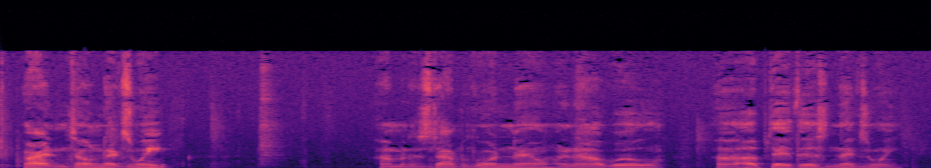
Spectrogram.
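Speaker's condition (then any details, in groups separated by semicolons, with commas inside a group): ALS; onset right hand and wrist weakness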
